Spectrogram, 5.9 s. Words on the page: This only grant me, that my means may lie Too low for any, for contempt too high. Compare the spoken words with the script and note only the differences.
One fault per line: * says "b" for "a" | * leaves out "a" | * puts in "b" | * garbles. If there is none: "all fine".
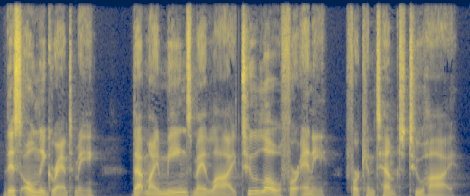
all fine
